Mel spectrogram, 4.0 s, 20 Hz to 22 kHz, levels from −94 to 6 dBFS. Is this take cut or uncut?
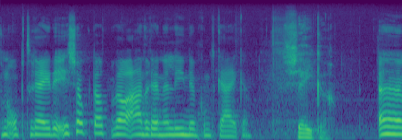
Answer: cut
